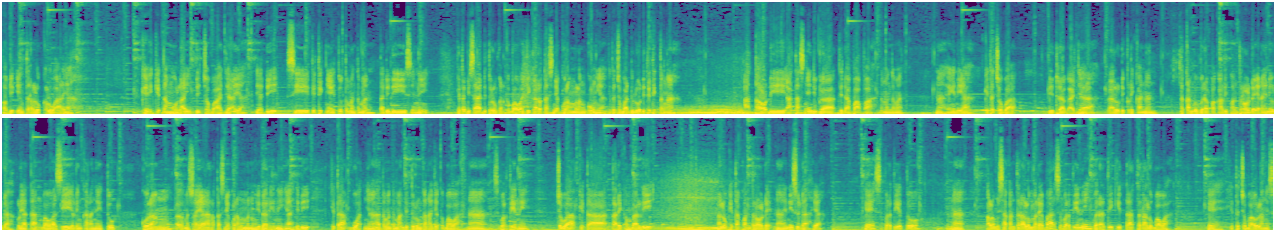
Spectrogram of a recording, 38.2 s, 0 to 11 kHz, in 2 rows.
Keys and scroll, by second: 0.3 ctrl+z, 0.4 ctrl+z, 1.6 F10, 1.9 F9, 11.1 F10, 17.9 ctrl+d, 18.2 ctrl+d, 18.3 ctrl+d, 23.2 ctrl+z, 23.6 ctrl+z, 23.8 ctrl+z, 30.1 ctrl+d, 30.4 ctrl+d, 35.5 ctrl+z, 35.6 ctrl+z.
